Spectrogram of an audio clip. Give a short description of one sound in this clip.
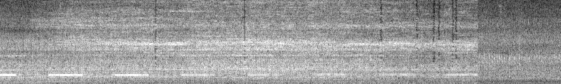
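A wheel loader's diesel engine rumbles and roars.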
